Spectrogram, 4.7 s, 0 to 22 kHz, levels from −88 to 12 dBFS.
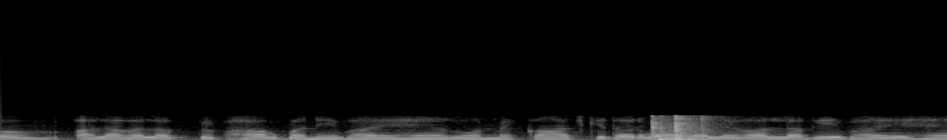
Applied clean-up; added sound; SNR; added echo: none; Slam; 0 dB; none.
